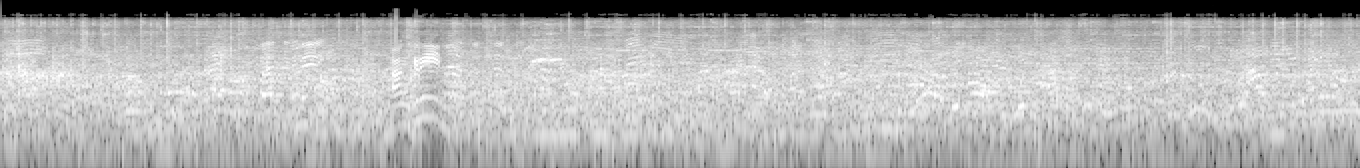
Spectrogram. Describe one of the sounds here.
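Children and adults chatter all around.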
